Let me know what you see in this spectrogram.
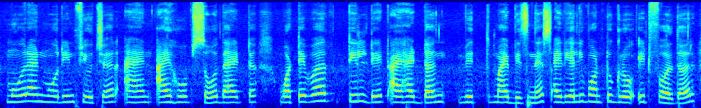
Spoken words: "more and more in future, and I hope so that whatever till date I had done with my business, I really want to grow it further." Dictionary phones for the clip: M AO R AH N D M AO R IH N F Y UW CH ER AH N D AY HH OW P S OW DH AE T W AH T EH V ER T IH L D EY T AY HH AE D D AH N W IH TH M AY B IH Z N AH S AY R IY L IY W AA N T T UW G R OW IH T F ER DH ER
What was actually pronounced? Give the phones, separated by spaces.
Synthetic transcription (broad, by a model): M AO R AH N D M AO R IH N F Y UW CH ER AH N D AY HH OW P S OW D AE T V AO T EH V ER T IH L D EY T AY HH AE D D AH N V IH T M AY B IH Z N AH S AY R IY L IY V AA N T T UW G R OW IH T F ER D ER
